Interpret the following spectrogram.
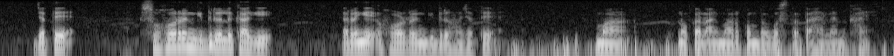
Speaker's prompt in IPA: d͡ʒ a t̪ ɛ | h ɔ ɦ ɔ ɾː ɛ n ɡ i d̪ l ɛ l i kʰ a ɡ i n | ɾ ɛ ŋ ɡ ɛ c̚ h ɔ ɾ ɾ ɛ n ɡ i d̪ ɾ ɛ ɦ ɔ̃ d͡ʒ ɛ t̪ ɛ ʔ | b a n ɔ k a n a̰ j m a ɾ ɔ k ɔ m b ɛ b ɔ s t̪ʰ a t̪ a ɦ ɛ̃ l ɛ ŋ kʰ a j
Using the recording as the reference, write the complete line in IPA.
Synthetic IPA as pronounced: d͡ʒ a t̪ ɛ | s ɔ ɦ ɔ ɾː ɛ n ɡ i d̪ ɾ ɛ l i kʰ a ɡ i | ɾ ɛ ŋ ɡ ɛ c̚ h ɔ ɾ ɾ ɛ n ɡ i d̪ ɾ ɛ ɦ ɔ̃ d͡ʒ a t̪ ɛ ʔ | m a n ɔ k a n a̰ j m a ɾ ɔ k ɔ m b ɛ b ɔ s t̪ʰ a t̪ a ɦ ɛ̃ l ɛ n kʰ a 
